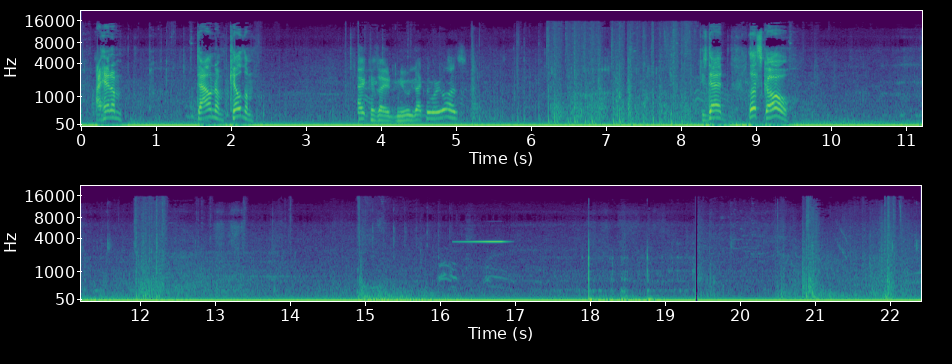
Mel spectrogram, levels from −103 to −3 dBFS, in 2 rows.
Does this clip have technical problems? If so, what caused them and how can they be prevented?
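Yes. A loudspeaker feedback squeal runs from 16.17 to 16.99 s: a single tone at 3.5 kHz swells over roughly half a second to about 5 dB above the surrounding sound. A microphone was picking up a loudspeaker it fed, and at that frequency the loop gain exceeded one, so the tone reinforced itself. On a spectrogram it is a bright horizontal line at 3.5 kHz; the waveform's envelope swells. Lowering monitor gain, notching 3.5 kHz, or separating microphone and loudspeaker prevents it.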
